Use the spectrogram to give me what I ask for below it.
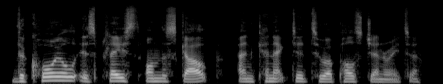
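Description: A short piece of speech, and nothing technically wrong turns up anywhere in it, so there's nothing to flag here.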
